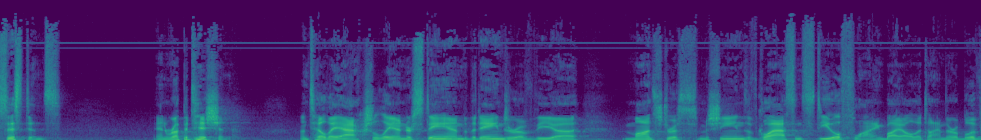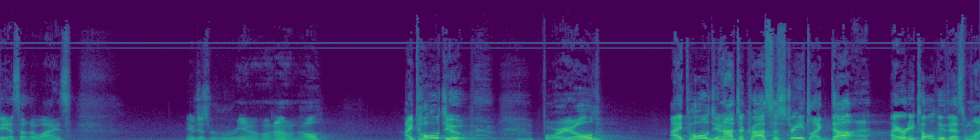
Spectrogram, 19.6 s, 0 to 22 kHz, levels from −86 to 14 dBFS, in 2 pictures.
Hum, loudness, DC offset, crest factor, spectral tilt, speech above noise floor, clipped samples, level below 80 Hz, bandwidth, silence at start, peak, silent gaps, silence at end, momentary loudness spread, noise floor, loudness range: none; -21 LUFS; under 0.1%; 20 dB; -4 dB/octave; 36 dB; under 0.1%; -64 dBFS; 20 kHz; 0 s; -2 dBFS; none; 0 s; 15 LU; -57 dBFS; 11 LU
